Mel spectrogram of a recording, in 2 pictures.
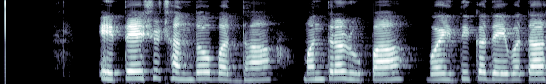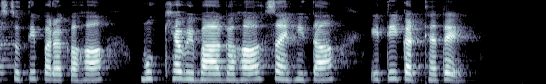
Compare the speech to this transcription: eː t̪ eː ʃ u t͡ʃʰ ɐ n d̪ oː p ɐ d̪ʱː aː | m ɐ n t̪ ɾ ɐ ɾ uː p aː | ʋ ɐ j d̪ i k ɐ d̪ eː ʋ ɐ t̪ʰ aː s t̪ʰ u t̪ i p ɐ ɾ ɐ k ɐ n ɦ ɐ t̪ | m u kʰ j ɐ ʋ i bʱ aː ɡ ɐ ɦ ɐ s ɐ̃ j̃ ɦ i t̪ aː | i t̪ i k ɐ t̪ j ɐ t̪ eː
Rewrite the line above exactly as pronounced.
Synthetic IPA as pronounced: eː t̪ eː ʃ u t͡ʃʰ ɐ n d̪ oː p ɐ d̪ʱː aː | m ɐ n t̪ ɾ ɐ ɾ uː p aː | ʋ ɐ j d̪ i k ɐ d̪ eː ʋ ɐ t̪ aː s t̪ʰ u t̪ i p ɐ ɾ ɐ k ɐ ɦ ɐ | m u kʰ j ɐ ʋ i bʱ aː ɡ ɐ ɦ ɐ s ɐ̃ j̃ ɦ i t̪ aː | i t̪ i k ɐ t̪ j ɐ t̪ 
